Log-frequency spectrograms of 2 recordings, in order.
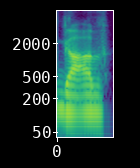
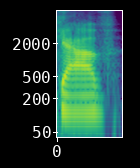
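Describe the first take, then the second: First: The vowel sounds like the one in 'got'. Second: The vowel sounds like the one in 'gap'. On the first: The speaker calls it right. "it's supposed to be pronounced Gov" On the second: The speaker calls it wrong. "and not Gav"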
